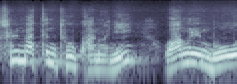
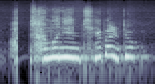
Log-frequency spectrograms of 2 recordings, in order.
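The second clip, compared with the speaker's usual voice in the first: put-on shocked, startled begging, very high pitch; 10 semitones higher than usual. Retelling how Joseph fled the master's wife, imitating a startled plea. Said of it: "요셉이 너무 놀래가지고".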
